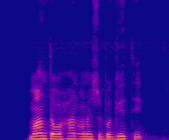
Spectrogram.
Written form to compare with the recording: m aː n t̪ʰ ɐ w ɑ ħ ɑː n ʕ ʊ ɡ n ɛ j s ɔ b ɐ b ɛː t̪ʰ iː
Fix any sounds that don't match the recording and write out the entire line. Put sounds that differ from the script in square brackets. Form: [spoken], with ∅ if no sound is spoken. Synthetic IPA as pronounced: m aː n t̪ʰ ɐ w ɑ ħ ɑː n ʕ ʊ [∅] n ɛ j s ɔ b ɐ [ɡ] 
